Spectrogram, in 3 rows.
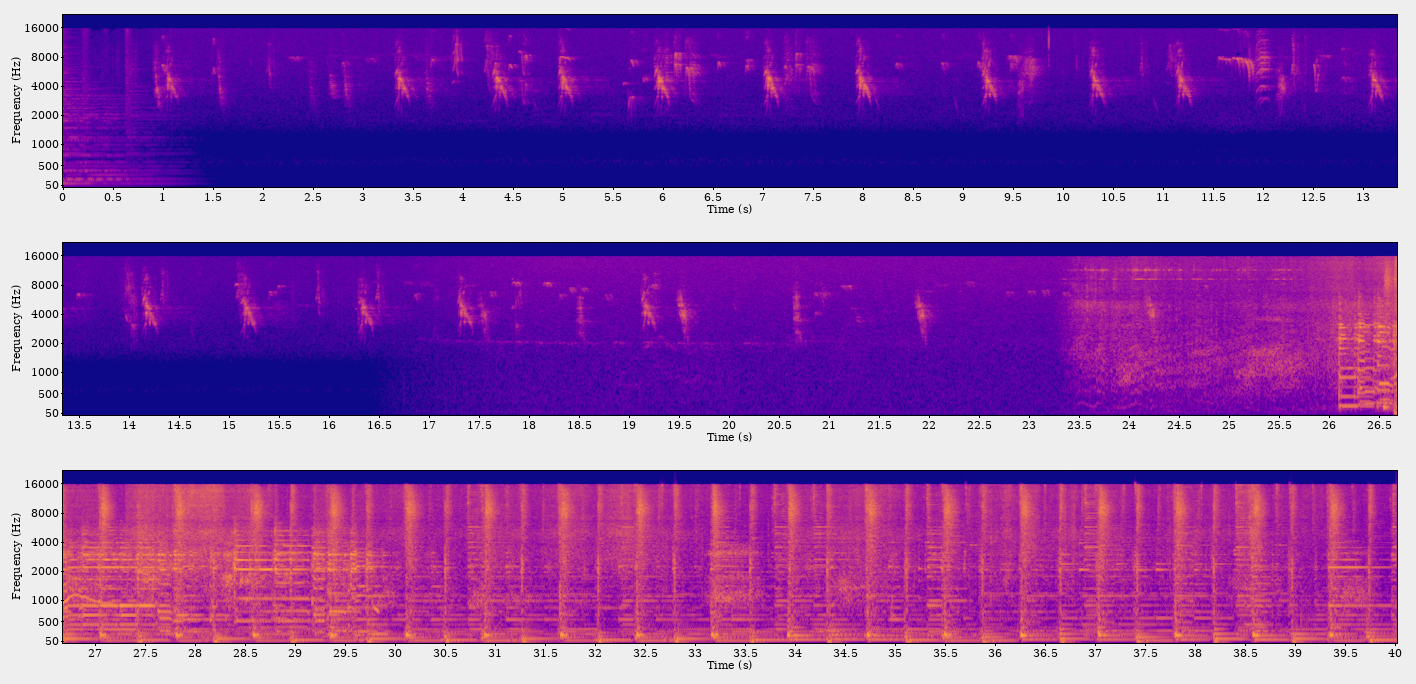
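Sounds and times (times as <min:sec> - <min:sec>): faint steady hiss: 0:00.0 - 0:40.0
small birds chirping: 0:00.8 - 0:39.6.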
